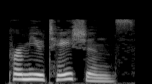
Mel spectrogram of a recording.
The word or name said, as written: permutations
